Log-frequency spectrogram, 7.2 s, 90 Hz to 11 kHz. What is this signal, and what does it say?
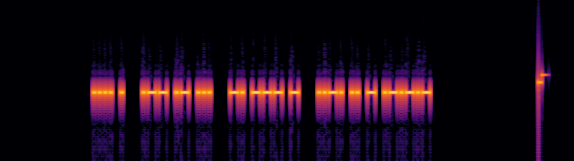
Morse code, heard as a keyed tone, about 34 wpm, 690 Hz. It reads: HE WAS NOT FIT.
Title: Sentences from Top 1000 Words - Review Part 5 - 35wpm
